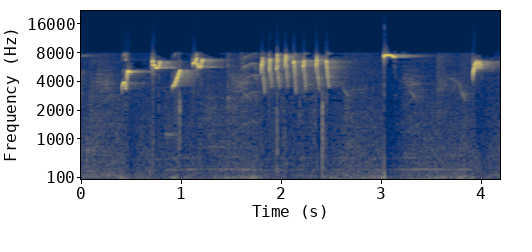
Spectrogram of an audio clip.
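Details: Konin bird in full song mixed with cililin-style phrases, used as a training recording for fighter birds: piercing upslurred whistles, then a rapid burst of six or seven shrill chips and long high drawn whistles, with quiet low hum behind.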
